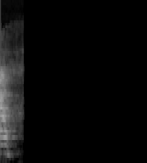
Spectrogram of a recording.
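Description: A spoken word ('now') ending about a third of a second in, then complete digital silence with no sound at all.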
